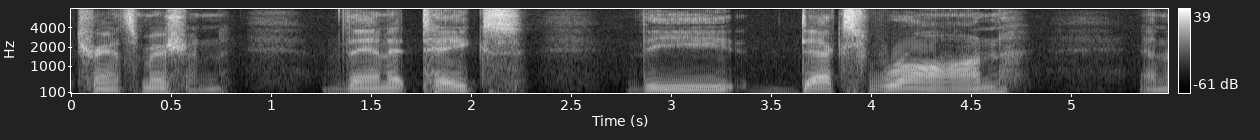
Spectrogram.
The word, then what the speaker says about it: Dexron: If you have a 6-speed GM automatic transmission, then it takes the Dexron, and that's spelled D-E-X-R-O-N. There's no T in there for you guys that think it's Dextron.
